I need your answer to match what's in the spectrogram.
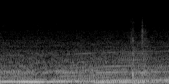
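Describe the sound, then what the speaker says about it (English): A Perodua Ativa held in first gear in manual mode with the throttle floored, its engine note droning and building steadily under load close to the cabin, with no one speaking. "we're in first gear, putting my foot flat to the floor."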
